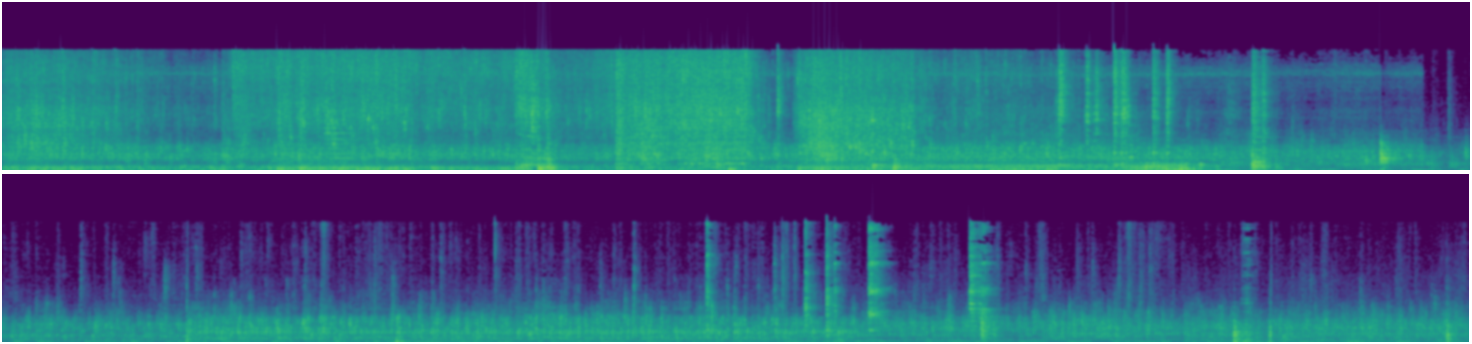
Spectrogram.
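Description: Hot water and blanched garlic scapes poured from a frying pan into a mesh strainer in a stainless steel sink, with the tap running over them for about the first fourteen seconds. After that come scattered clinks of steel bowls and utensils, and a kitchen knife knocking on a wooden cutting board near the end as fish cake is sliced.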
